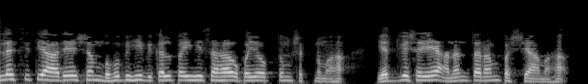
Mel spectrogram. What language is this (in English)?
Sanskrit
